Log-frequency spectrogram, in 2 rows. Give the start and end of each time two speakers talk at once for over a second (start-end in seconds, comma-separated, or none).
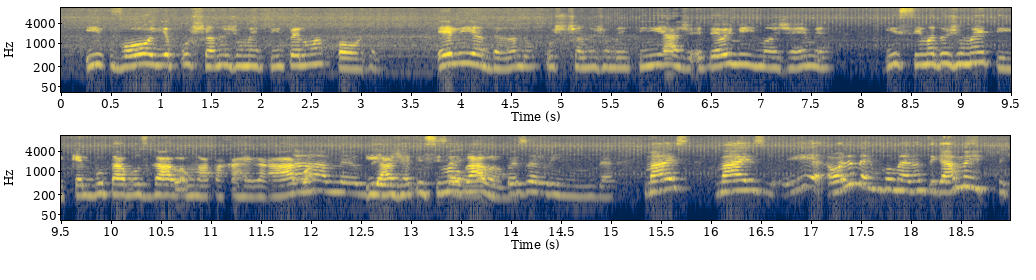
12.6-14.0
